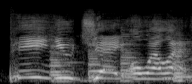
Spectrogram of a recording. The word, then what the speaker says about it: Pujols: It's spelled P-U-J-O-L-S, that's right?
